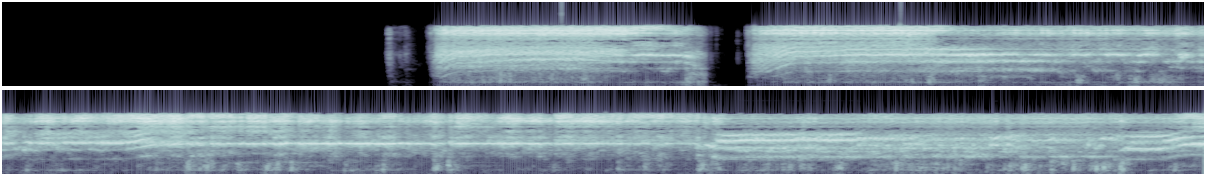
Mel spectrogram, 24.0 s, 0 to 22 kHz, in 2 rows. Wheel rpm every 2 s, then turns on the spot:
0, 0, 120, 100, 150, 160, 180, 230, 230, 200, 160, 170.
none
